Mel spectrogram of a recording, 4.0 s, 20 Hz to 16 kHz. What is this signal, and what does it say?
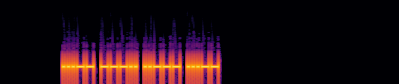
Morse code, heard as a keyed tone, about 49 wpm, 700 Hz. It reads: 3823
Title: Common Cut Numbers - 4-Digit 50wpm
